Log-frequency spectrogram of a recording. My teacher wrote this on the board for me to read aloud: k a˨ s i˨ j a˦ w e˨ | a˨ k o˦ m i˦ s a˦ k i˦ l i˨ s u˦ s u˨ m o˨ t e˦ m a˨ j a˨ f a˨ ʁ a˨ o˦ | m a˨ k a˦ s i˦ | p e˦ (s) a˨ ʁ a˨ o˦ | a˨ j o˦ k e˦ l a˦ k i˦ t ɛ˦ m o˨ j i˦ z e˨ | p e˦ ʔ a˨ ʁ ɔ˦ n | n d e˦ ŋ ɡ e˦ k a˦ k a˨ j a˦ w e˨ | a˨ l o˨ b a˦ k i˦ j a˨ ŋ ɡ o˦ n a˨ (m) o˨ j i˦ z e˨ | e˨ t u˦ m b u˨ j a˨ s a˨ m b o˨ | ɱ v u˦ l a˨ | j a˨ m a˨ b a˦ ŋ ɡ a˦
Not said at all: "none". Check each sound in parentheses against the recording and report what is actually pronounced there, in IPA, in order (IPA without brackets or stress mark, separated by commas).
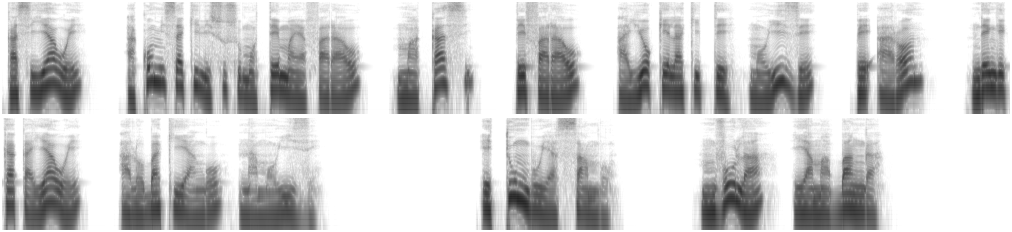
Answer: f, m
